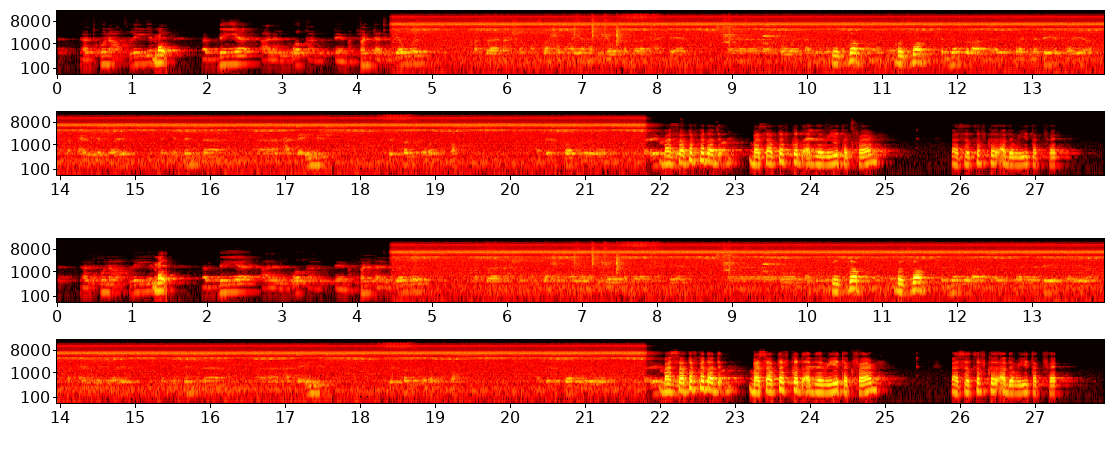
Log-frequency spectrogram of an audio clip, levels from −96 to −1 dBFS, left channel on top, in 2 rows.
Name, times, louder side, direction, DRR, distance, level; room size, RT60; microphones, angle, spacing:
voice 1, 0.3-1.3 1.9-5.0 5.5-8.4 8.9-11.3 11.8-14.9 15.3-16.1 16.6-17.7 18.4-19.4 20.3-22.5 22.8-22.9 23.7-24.4, left 2 dB, 85° left, 7.2 m, -41 dB
sound 1, 4.4-21.8, equal, ahead, 1.2 m, -36 dB
voice 2, 10.3-10.8 11.2-11.6 22.0-22.8 23.2-24.9 25.9-27.3, right 3 dB, 55° right, 0.9 m, -28 dB
27.5 x 21.0 x 6.2 m
head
